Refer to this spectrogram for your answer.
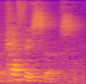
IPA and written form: ˈɒfɪsəz (officers)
